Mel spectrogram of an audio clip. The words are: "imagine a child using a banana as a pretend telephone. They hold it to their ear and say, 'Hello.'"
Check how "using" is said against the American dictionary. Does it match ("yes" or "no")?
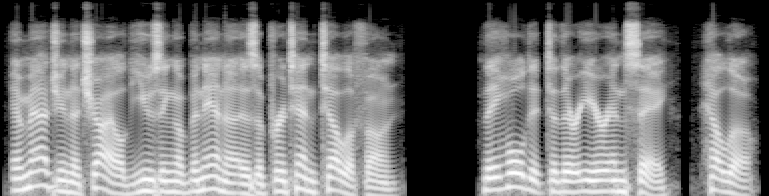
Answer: yes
